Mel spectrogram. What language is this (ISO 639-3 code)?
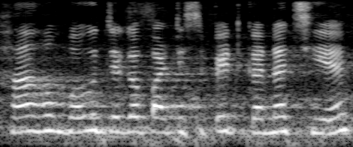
mai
